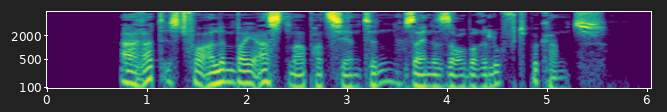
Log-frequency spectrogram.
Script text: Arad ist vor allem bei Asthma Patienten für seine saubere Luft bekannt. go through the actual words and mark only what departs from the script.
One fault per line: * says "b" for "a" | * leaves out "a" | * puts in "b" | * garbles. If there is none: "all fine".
* leaves out "für"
